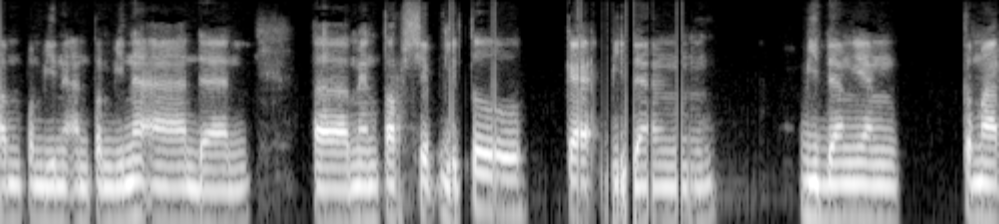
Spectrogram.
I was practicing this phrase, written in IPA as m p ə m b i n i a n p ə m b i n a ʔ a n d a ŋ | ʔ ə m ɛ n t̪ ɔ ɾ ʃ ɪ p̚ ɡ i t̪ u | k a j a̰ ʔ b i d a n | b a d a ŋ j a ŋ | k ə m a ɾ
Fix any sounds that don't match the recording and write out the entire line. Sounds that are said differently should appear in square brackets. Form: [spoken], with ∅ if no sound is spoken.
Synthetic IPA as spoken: m p ə m b i n [a] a n p ə m b i n a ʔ a n d a [n] | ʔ ə m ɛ n t̪ ɔ [r] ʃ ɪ p̚ ɡ i t̪ u | k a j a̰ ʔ b i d a [ŋ] | b [i] d a ŋ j a ŋ | k ə m a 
